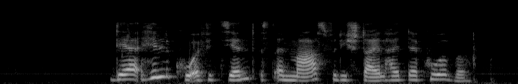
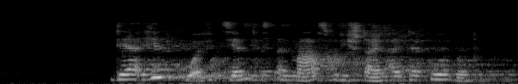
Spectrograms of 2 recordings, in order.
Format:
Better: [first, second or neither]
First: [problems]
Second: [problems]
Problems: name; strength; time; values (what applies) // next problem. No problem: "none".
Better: first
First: none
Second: room echo; dies away in 2.3 s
